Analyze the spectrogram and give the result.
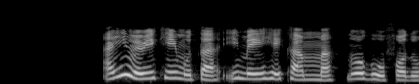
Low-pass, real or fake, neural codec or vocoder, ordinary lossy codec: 7.2 kHz; real; none; none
